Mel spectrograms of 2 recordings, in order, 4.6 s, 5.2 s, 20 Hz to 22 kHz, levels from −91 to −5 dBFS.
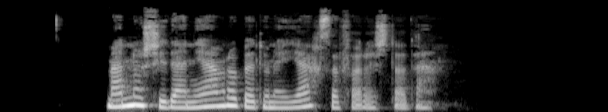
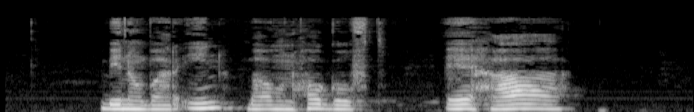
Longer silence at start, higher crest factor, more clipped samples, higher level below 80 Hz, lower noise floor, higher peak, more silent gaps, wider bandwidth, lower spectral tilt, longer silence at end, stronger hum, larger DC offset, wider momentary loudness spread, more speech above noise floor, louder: about the same, 0.8 s vs 0.75 s; about the same, 16 dB vs 18 dB; neither; second, -72 dBFS vs -58 dBFS; first, under -90 dBFS vs -70 dBFS; about the same, -8 dBFS vs -6 dBFS; neither; first, 15.5 kHz vs 11.5 kHz; second, -3.5 dB/octave vs -7 dB/octave; first, 1.3 s vs 0.65 s; neither; neither; about the same, 12 LU vs 12 LU; first, over 68 dB vs 48 dB; about the same, -22 LUFS vs -23 LUFS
